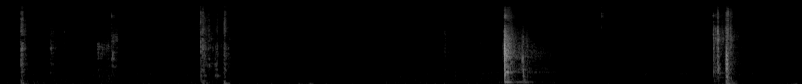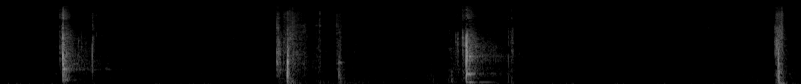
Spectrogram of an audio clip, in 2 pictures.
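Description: Dead tree branches being snapped off and broken by hand for firewood: about eight sharp cracks, each a couple of seconds apart, some trailing a short splintering crackle.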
